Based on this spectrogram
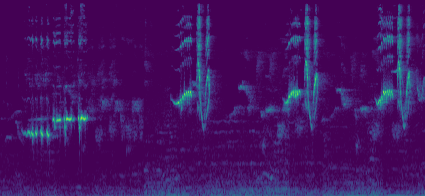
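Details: White-rumped shama (murai batu) tembakan and besetan song with coarse fill: a rapid twittering run, then three loud, separated, swooping whistled phrases spaced about two seconds apart.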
